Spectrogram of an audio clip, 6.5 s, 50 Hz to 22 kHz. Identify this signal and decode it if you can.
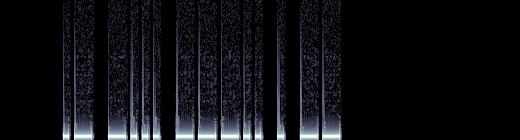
Morse code, heard as a keyed tone, about 17 wpm, 700 Hz. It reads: AB8EM
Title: USA Call Signs - 5 Characters - Repeated 2x - 17wpm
